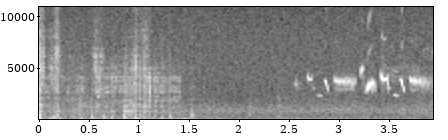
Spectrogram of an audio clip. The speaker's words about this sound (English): Your sage sparrow number 5.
